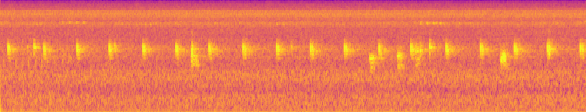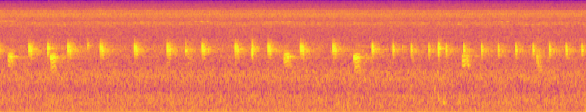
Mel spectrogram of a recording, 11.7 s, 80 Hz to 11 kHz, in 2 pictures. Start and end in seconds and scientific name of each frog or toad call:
0.0	0.6	Boana bischoffi
0.0	11.7	Sphaenorhynchus surdus
1.8	2.1	Boana bischoffi
3.6	4.3	Boana bischoffi
5.0	5.2	Boana bischoffi
5.9	6.5	Boana bischoffi
8.7	11.7	Boana bischoffi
